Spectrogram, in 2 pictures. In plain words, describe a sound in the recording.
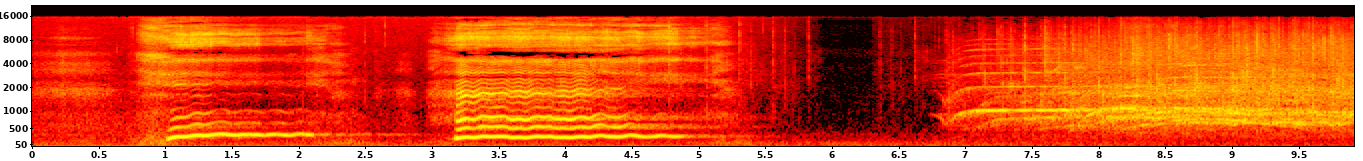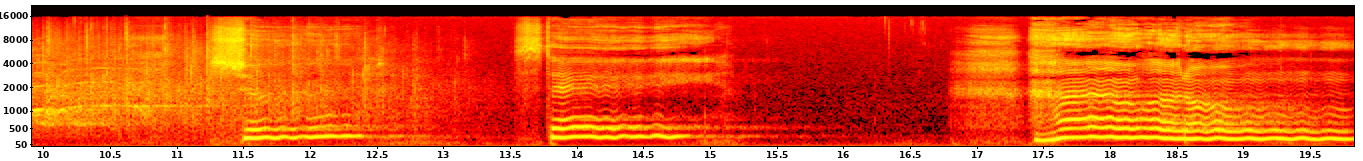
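A young woman sings with strong emotion into a microphone, in a large echoing hall.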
